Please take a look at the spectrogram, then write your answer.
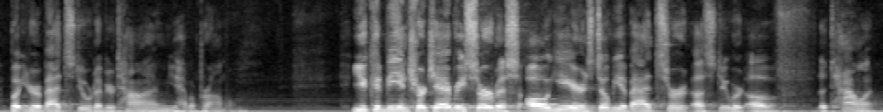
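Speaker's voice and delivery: usual speaking voice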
